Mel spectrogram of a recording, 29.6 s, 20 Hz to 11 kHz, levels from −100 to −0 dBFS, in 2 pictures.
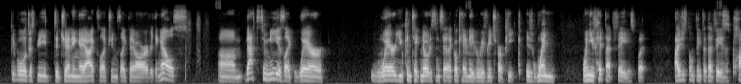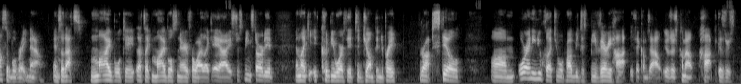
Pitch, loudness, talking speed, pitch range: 125 Hz, -27 LUFS, 215 wpm, 120-140 Hz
